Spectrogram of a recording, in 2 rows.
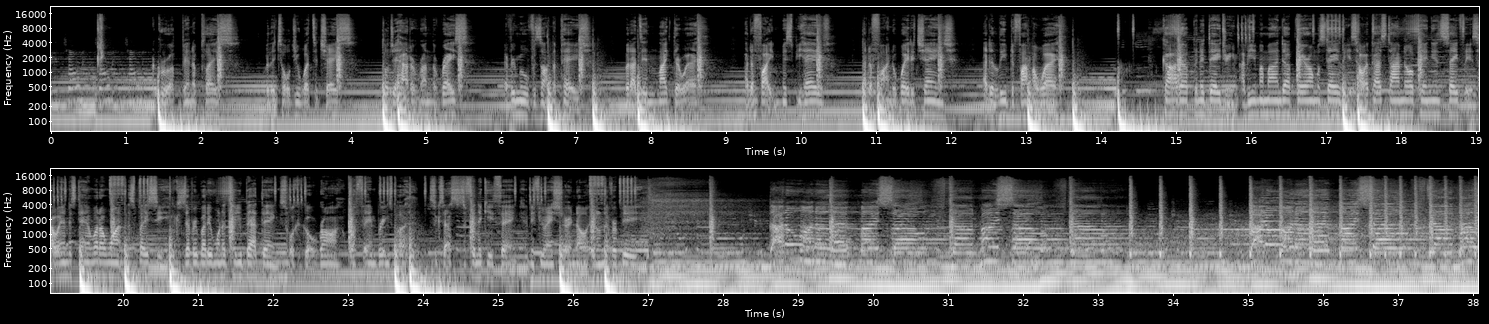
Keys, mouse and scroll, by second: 21.4 double click, 22.7 right click.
